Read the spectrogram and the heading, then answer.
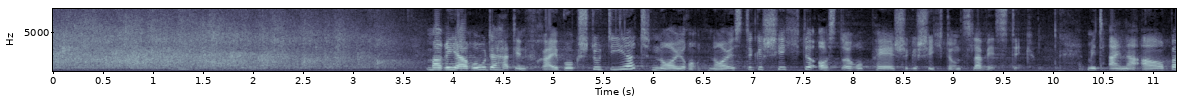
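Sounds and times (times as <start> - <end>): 
audience applause: 0.0 - 3.7
speech: 3.8 - 11.2.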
